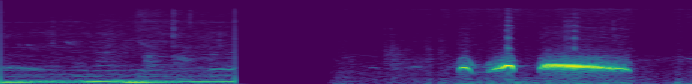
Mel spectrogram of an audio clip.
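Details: Spotted dove lure call, used by trappers to draw in wild doves: after low rumbling background noise and a silent gap, two short swelling coo notes lead into one longer, drawn-out, slightly falling coo.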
